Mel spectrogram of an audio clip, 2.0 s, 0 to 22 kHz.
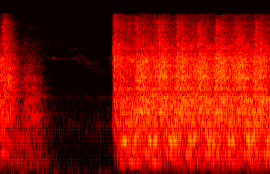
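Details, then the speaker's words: Austin Metro after fitting a new alternator, battery and belt: short crank, then a clean start into a steady, even idle with no misfire or charging whine; 14.63 volts charging, no charge light. "no charge light sounds good well i'm pretty happy with that"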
